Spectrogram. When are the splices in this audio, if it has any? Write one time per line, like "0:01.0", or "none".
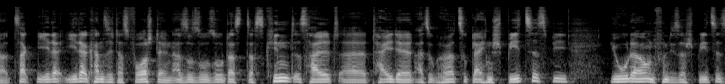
0:04.1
